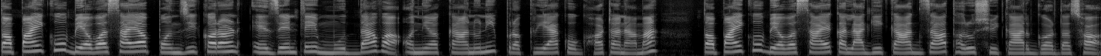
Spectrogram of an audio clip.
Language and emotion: Nepali, neutral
